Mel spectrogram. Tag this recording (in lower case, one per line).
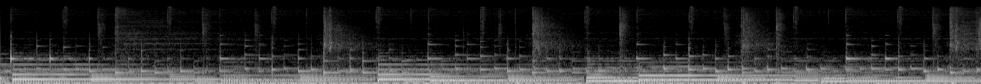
music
